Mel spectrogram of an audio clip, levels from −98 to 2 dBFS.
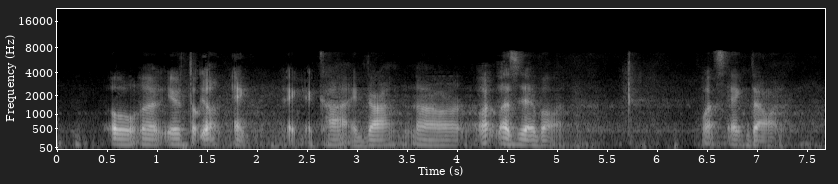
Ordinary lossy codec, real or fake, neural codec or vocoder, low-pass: AAC, 32 kbps; fake; codec, 24 kHz, 0.9 kbps, WavTokenizer, small release; 7.2 kHz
